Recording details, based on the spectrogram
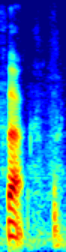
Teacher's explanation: Nah, sudah kita jelaskan bahwa sin dan tsa tempat keluar hurufnya beda. Kalau tsa ujung lidah bertemu dengan ujung gigi ee seri yang atas tsa. · Kalau tha, ujung lidah bertemu dengan ujung gigi seri yang atas tha. Kalau sin, dia di belakang gigi tersebut, di dalamnya.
